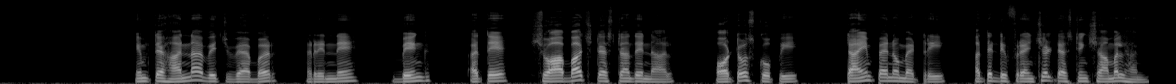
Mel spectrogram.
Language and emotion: Punjabi, neutral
